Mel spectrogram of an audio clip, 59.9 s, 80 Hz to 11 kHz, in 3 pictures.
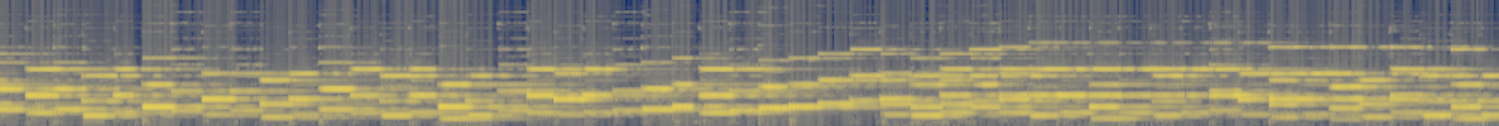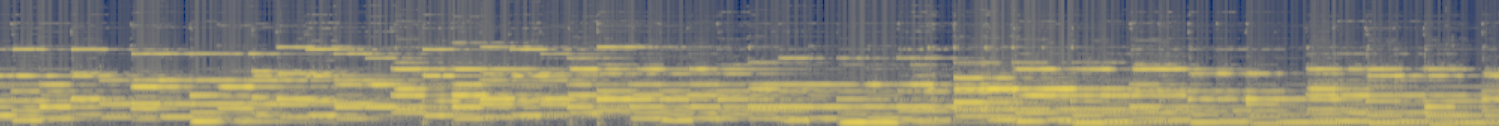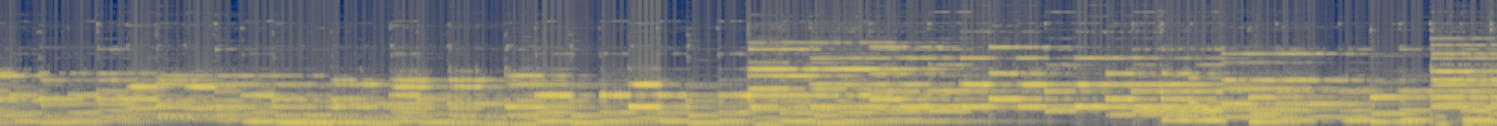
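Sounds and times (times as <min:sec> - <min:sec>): electronic keyboard melody: 0:00.0 - 0:59.9.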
